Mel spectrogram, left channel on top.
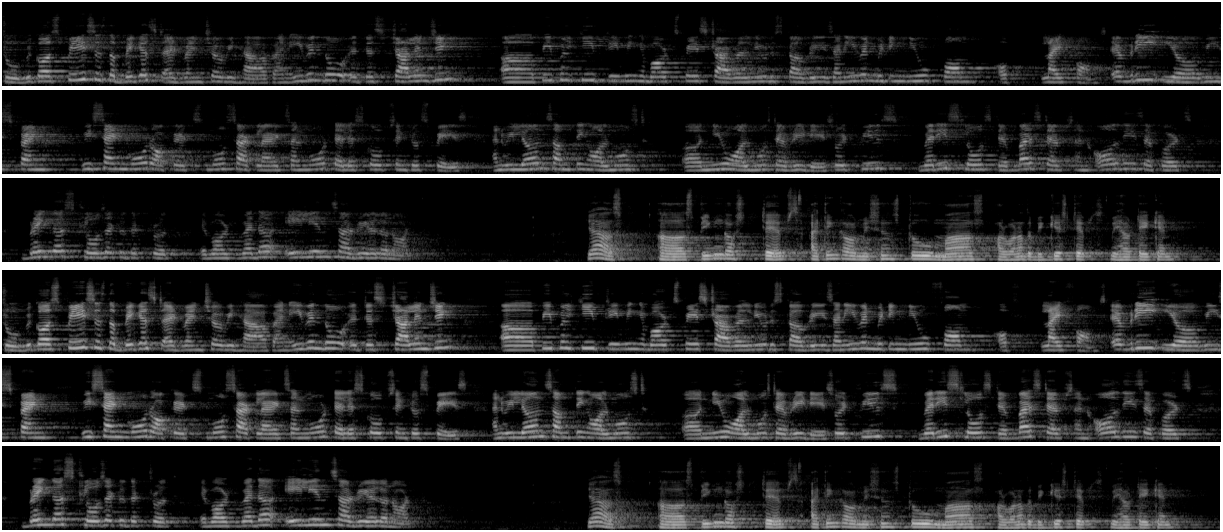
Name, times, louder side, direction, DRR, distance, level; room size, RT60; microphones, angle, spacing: voice 1, 0.0-4.5 5.0-10.1 10.4-12.7 13.0-16.8 17.1-18.5 19.0-24.0 24.6-26.1 26.4-28.5, right 5 dB, 85° right, 12 dB, 0.8 m, -31 dB
voice 2, 30.2-30.6 30.9-36.1, left 1 dB, 20° left, 9 dB, 0.8 m, -27 dB
18.5 x 16.0 x 9.6 m, 1.5 s
head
